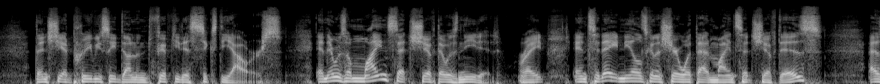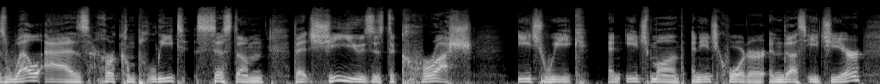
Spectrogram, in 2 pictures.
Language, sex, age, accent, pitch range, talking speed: English, male, 30-49, American, 105-130 Hz, 185 wpm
